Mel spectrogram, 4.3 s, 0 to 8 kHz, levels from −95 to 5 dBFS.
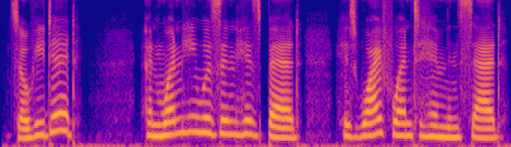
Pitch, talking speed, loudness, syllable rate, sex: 245 Hz, 240 wpm, -17 LUFS, 5.0 syllables/s, female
